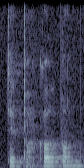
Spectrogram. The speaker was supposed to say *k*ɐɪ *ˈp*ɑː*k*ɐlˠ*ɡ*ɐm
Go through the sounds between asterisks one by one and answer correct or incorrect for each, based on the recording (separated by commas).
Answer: incorrect, correct, correct, incorrect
